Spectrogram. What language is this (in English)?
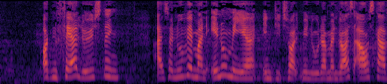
Danish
